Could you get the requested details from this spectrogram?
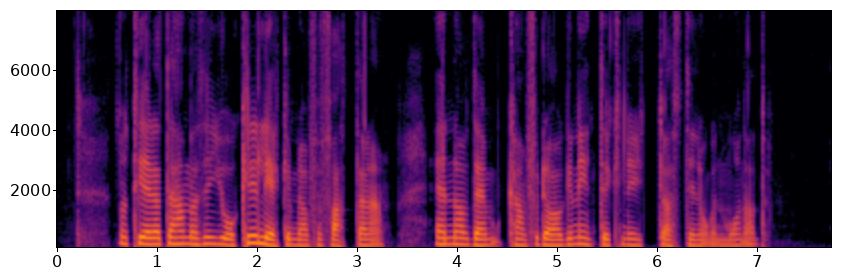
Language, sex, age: Swedish, female, 20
